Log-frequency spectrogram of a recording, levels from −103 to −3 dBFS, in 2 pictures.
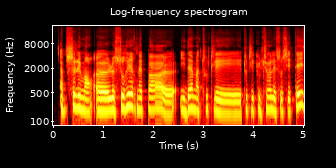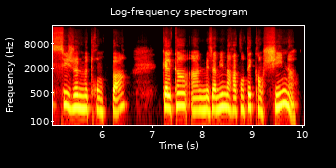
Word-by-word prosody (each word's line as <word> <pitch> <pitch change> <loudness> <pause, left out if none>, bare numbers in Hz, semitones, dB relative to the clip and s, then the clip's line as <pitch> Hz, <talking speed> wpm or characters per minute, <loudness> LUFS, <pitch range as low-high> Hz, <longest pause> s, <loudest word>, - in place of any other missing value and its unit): Absolument, 190 -3 +2
heu, 175 0 +6
le 185 0 +4
sourire 215 +4 +3
n'est 185 -1 -2
pas, 185 - 0
heu, 150 0 +1
idem 195 +2 0
à 180 - -1
toutes 200 +4 -12
les 150 -3 -1
toutes 195 - -9
les 185 - -6
cultures 190 +2 -6
et - - 0
les 185 -2 0
sociétés. 170 +9 +1
Si 255 +1 -3
je 215 0 0
ne 220 -1 +2
me 205 0 -1
trompe 185 -4 -8
pas, 195 +8 -1 0.7
quelqu'un, 240 +3 +3
un 185 0 -5
de 190 - -5
mes 190 +1 -3
amis, 205 +4 +1
m'a 220 -2 0
raconté 195 +4 -1
qu'en 190 -4 -7
Chine 230 - 0
190 Hz, 190 wpm, -25 LUFS, 175-220 Hz, 0.7 s, heu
